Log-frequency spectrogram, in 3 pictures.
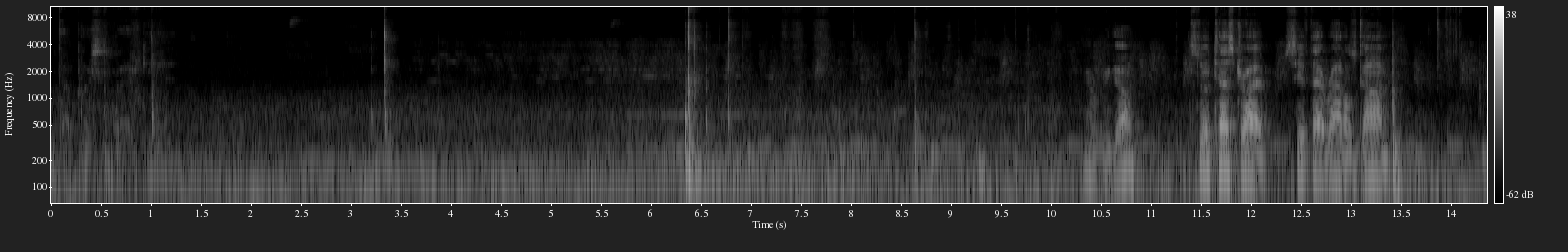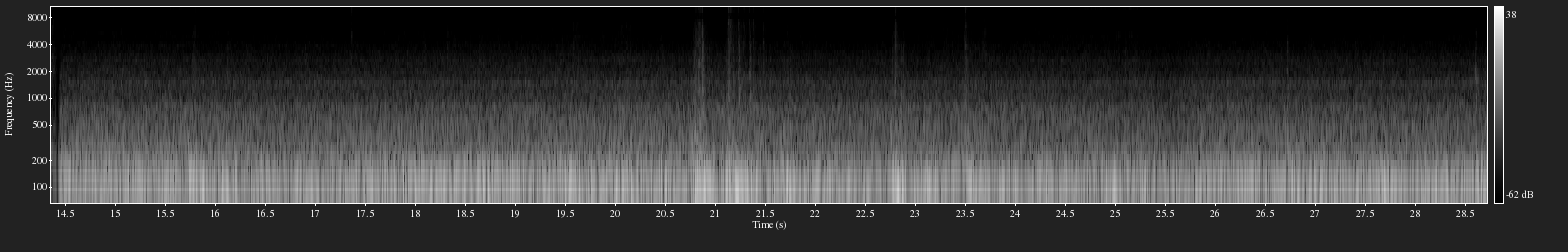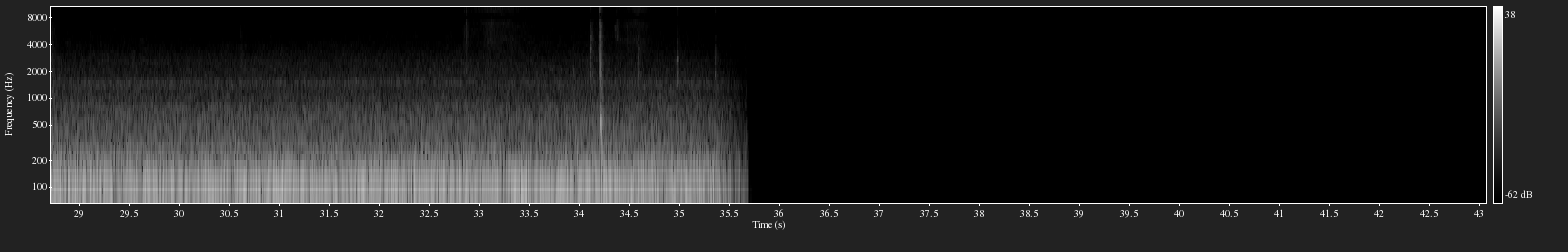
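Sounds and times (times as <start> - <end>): road and drivetrain rumble: 13.5 - 35.7.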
